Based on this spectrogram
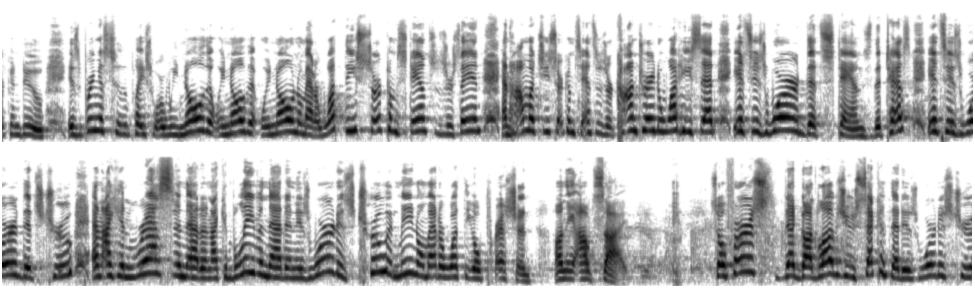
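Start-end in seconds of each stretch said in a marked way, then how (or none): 2.0-20.0 high, louder preaching build; fervent, climbing pulpit cadence. Acted. Preaching at full force. 21.0-24.3 high and louder, ringing out; proclaimed, loud first point; preaching summary. Acted.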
